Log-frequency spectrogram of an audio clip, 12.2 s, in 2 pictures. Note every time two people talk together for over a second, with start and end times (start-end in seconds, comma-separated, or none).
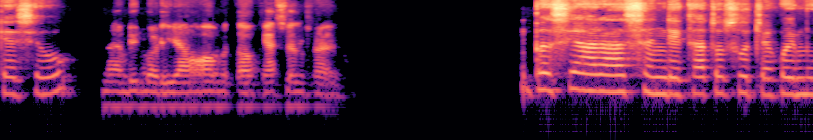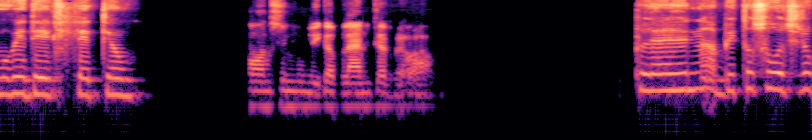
none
